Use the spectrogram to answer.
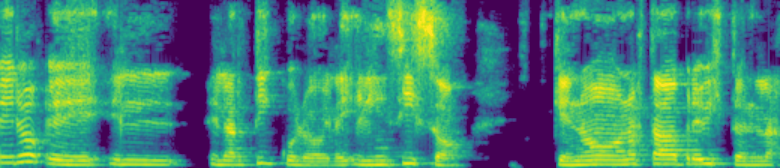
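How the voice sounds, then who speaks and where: Somewhat breathy, the woman speaks at a fairly high pitch. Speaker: law teacher. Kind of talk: online lecture.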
